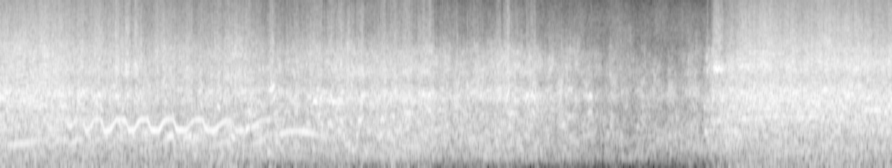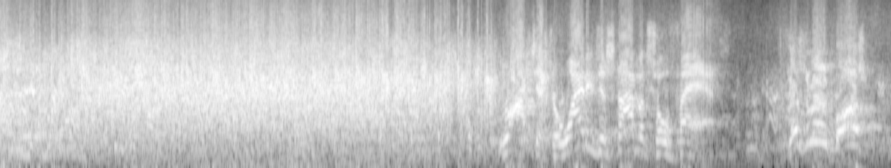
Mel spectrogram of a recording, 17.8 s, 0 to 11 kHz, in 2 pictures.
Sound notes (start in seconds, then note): 0.2 audience Laughing; 7.2 audience Laughing Heartily and Applauding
